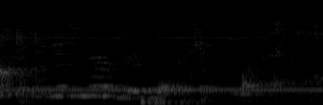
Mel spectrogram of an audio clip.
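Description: Water pours briefly and faintly into a blended juice of lemons and apples, a soft splashing trickle over a low background.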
